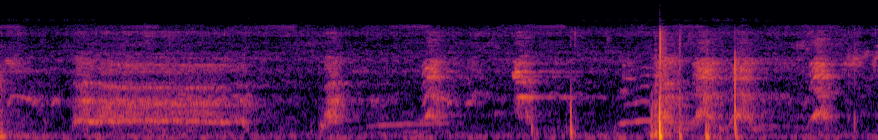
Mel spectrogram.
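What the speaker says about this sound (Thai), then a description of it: "ได้ยินเสียงเห่าแล้ว" Faint, distant dog barks and yips come in a few scattered outbursts at an outdoor rural spot where grass is being cut, with a quiet background.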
